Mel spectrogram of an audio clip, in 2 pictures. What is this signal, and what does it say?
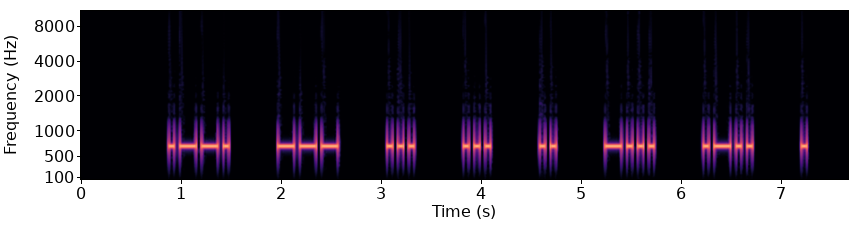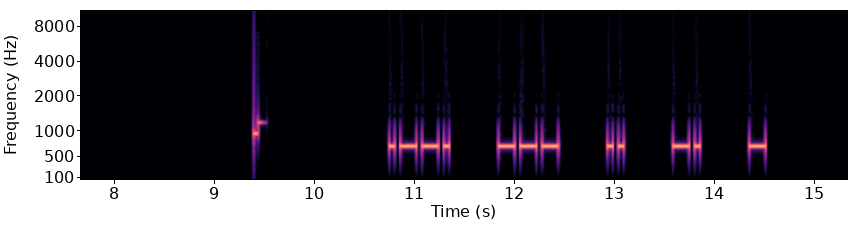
Morse code, heard as a keyed tone, about 22 wpm, spaced as for 12 wpm, 700 Hz. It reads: POSSIBLE POINT
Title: 3x Character Spacing - Top 500 Words - 22wpm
